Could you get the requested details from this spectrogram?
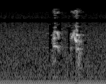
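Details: Peregrine falcon calling during feeding at Płock on 21 April 2021, 9:57: two quick, rasping squawks in close succession, the second louder and harsher, against constant background hum.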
